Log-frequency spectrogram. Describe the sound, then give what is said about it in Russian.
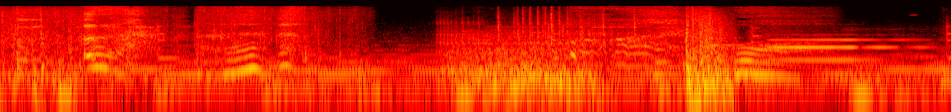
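A large, heavy door thuds and creaks open with a couple of dull knocks, while voices talk over it throughout. “Какая большая дверь!”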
